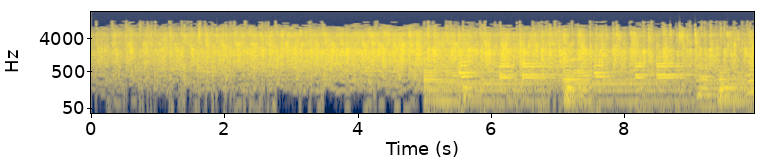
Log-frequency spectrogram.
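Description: A crowd applauding steadily. About halfway through, instrumental music with a bass line and a melody comes in under the clapping.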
